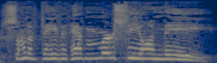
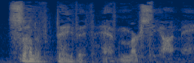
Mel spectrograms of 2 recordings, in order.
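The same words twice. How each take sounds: First: Loud pleading cry of the blind beggar; yelling beggar. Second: Hushed, whispered plea for mercy; soft whispered prayer, much softer. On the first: Retold or imitated. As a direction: shout it out, begging for mercy. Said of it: "He yells louder". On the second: Shown as a demonstration. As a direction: breathe it out as a quiet prayer. The God-stopping prayer, said softly.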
